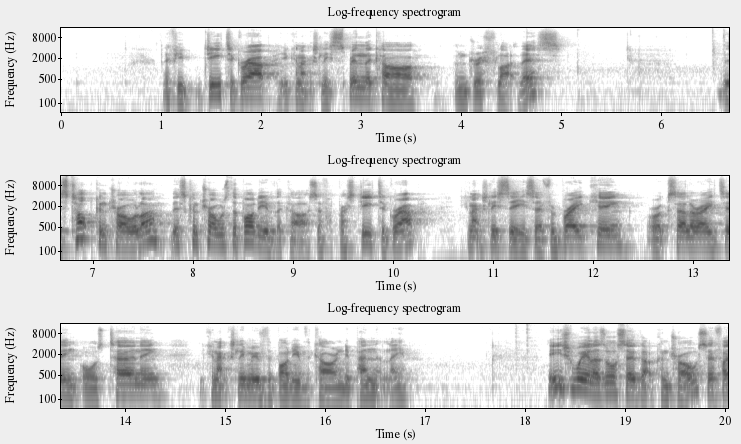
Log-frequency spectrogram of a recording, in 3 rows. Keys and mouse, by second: 5.1-5.7 drag, 6.5 click, 7.3-7.9 drag, 9.7 g, 18.4 click.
